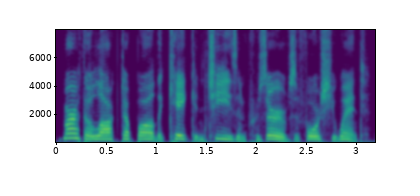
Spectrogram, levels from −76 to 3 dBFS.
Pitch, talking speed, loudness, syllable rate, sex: 235 Hz, 245 wpm, -17 LUFS, 6.7 syllables/s, female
